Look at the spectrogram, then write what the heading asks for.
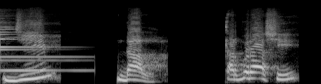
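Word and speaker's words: جيم: আমরা অনেকে এটাকে বা বলি, এটা বা হবে না, এটা নাম হবে জিম। হায়ের মাঝখানে ফোঁটা দেওয়া আছে, আমরা এটাকে কি বলবো? জিম। আর জিম উচ্চারণ সবসময় শক্ত করে আদায় করতে হবে।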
